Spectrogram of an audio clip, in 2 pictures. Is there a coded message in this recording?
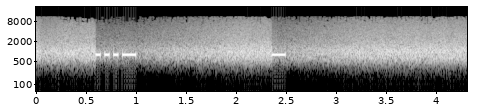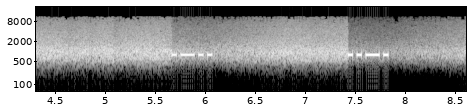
Yes: Morse code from 0.5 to 7.9 s, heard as a keyed tone, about 27 wpm, spaced as for 6 wpm, 780 Hz, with radio static and a narrow filter. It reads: VT LF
